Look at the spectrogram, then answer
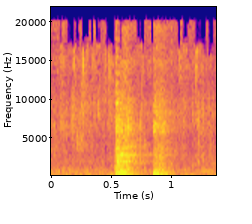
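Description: Food frying in oil in a pan in a home kitchen, being lightly fried and then double-fried until crunchy, heard as two short bursts of sizzling hiss under a quiet background.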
